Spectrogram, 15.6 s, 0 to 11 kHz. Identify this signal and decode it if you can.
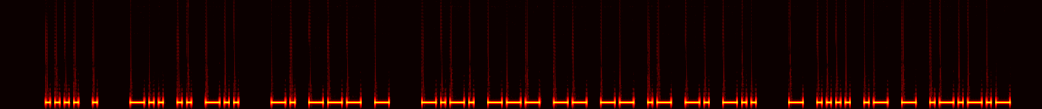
Morse code, heard as a keyed tone, about 17 wpm, 700 Hz. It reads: HE DID NOT COMMAND THAT.
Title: Sentences from Top 1600 Words 17wpm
